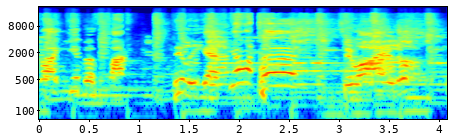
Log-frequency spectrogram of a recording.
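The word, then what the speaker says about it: DILLIGAF: And I can relate to their attitude too in a word, dilly-gaff. That's spelled D-I-L-L-I-G-A-F, dilly-gaff.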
